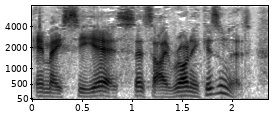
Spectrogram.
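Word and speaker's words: MCAS: Boeing thinking that they can launch the MAX with its MAX, with its MACS. That's ironic, isn't it? MAX and MACS is pronounced MAX as well, the MAX with the MAX system.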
